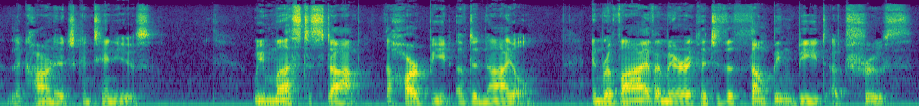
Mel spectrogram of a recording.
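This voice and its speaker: A man reading an essay aloud in a steady, solemn way. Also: medium pitch. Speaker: reader.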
